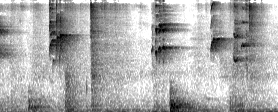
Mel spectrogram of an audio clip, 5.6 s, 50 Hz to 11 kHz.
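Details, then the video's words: Domestic canary chicks from a 2024 breeding of red, yellow and white birds, crested and uncrested, in intense and frosted shades; thin high whistled calls come in short bursts with low knocks and thuds between them in an indoor room. "Filhotes de canário doméstico 2024 vermelho nevado"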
